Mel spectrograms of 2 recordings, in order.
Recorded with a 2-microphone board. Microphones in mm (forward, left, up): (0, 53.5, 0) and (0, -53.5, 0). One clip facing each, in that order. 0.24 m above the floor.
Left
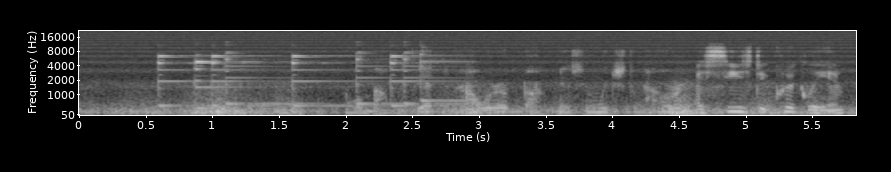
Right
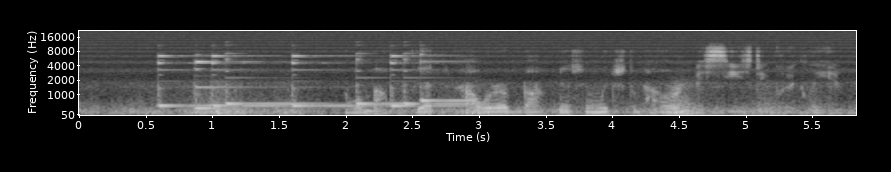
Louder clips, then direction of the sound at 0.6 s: Right 7 dB; 40° right (ahead or behind).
